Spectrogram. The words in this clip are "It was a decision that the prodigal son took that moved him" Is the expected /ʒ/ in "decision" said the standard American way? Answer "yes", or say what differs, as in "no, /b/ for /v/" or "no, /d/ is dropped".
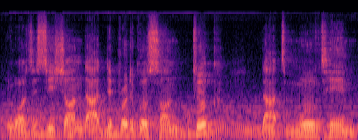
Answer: no, /ʃ/ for /ʒ/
